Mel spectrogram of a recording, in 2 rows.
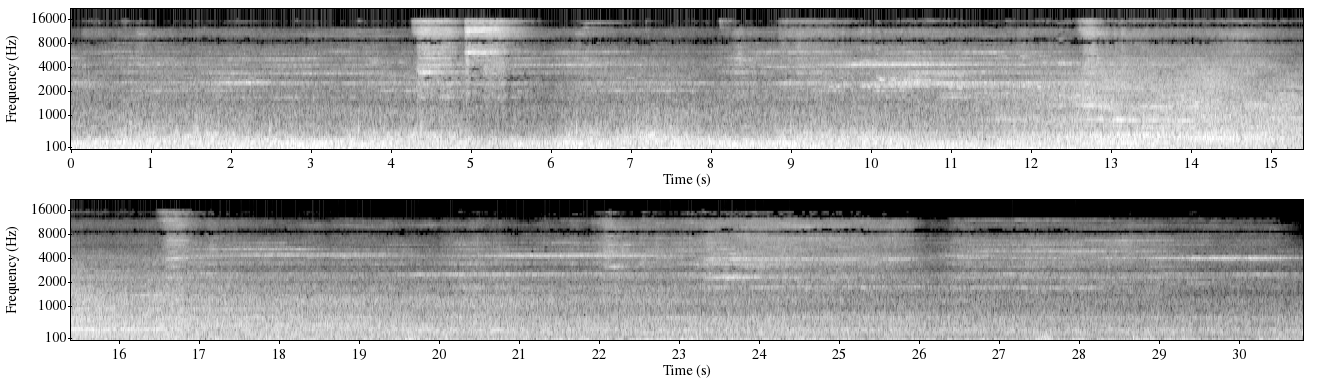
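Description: Deutsche Bahn ICE 1 high-speed train running out of the station, a loud rumble with several high wheel squeals. The sound fades steadily over the second half as the train draws away.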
